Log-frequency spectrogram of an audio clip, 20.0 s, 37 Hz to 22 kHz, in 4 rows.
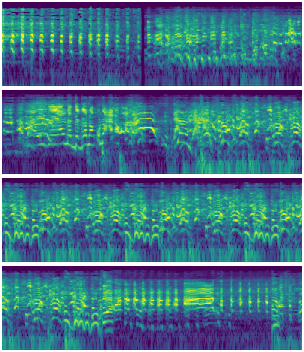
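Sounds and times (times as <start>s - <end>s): women laughing and shrieking: 6.6s - 20.0s.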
